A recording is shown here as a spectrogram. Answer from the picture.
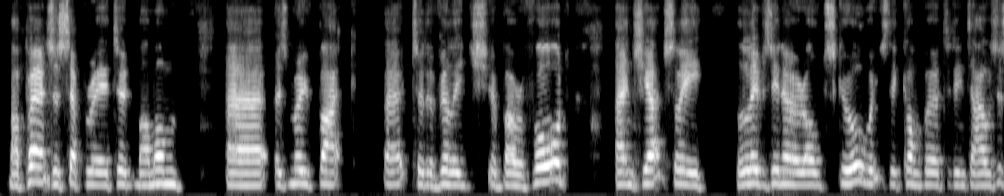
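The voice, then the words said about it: Retained regional English accent. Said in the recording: “We've not lost the accent, that's for sure.”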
